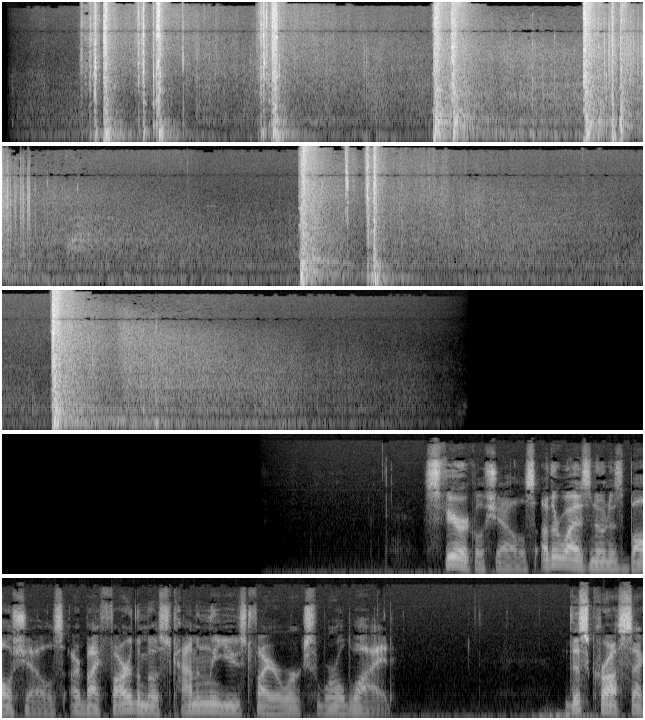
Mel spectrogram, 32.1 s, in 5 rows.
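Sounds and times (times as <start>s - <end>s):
rolling echo: 0.1s - 17.1s
firework shells bursting: 0.3s - 16.3s.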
